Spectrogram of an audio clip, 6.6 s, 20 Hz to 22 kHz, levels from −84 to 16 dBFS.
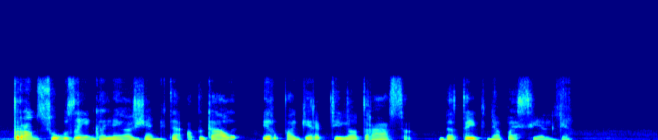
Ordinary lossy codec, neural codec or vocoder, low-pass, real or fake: AAC, 64 kbps; codec, 44.1 kHz, 2.6 kbps, SNAC; 9.9 kHz; fake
